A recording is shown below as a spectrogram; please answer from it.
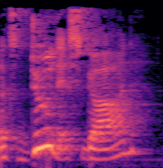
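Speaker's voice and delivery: very loud, snarling shout. Speaker acting out a shout in a wrestling singlet for listeners: snarly shout. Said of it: "shout out in a snarly voice".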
